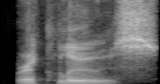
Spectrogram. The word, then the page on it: recluse: American English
